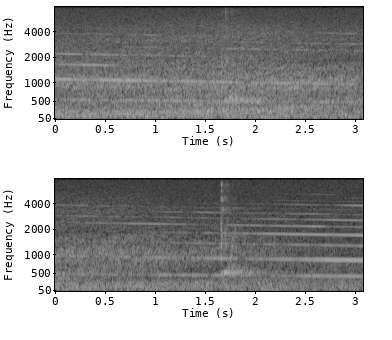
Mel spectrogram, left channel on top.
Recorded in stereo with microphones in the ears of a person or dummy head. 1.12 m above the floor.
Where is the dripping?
50° right (ahead or behind), 3.5 m.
